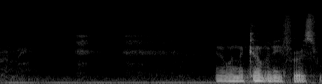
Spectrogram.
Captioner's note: Ashley's breath shuddering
